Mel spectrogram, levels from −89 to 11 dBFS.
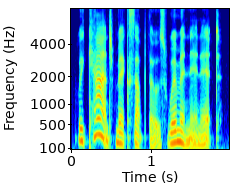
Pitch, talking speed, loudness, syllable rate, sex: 190 Hz, 240 wpm, -19 LUFS, 5.7 syllables/s, female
